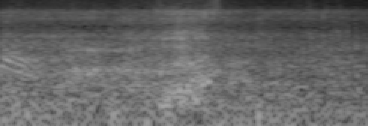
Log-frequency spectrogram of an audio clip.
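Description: Steady sea surf and wind noise on a phone microphone, with a low rumble from the wind.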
